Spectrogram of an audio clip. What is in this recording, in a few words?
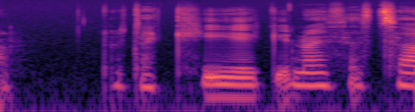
"cig", Welsh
